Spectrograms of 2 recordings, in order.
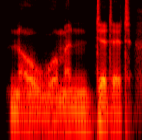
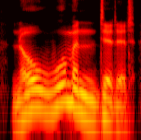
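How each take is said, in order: First: Said in the usual way. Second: No woman did it! loud and high, woman hit hard; emphatic exclamation. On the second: A narrator's reading. Vance insisting to Markham, emphatic and loud. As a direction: proclaim it, stressing woman.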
